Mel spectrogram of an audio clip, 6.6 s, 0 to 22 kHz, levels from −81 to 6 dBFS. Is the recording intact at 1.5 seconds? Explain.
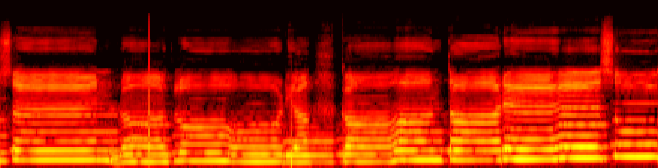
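No, there's a loud pop from about 1.49 to 1.52 s, a single sharp hit that jumps roughly 15 dB above the surrounding sound while the audio keeps running underneath it. It's likely a sudden voltage step or spike, from something like a plug, a switch, static or a driver hiccup, getting added straight into the signal, with the downstream circuitry rounding it off into that short, punchy thump.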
